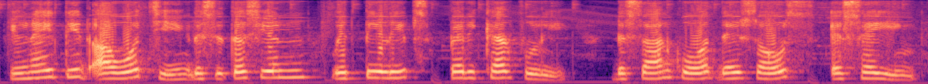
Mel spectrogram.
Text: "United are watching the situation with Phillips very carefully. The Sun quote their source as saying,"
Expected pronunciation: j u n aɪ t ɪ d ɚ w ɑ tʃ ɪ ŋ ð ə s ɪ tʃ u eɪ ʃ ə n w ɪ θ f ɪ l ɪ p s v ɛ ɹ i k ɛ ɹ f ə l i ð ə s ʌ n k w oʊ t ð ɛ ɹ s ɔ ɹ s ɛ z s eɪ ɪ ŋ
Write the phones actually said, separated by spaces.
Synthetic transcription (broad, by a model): j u n aɪ t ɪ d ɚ w ɑ tʃ ɪ ŋ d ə s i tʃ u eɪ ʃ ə n w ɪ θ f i l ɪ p s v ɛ ɹ i k ɛ ɹ f ə l i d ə s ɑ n k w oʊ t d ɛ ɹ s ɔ w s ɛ s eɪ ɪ ŋ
